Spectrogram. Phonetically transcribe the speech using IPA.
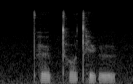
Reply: pʰœːptʰɔtʰeɽɵ

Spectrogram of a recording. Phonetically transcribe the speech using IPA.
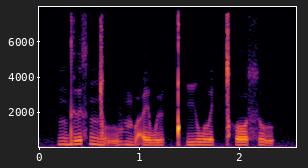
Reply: ndɨs ŋ͡ǀṵvmba̰e̯ wʉǃʰiwue̯ ǀʰosu

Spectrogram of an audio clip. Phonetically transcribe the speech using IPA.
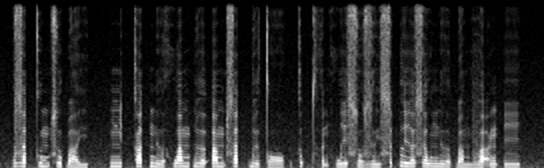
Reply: za˦˥t̚t̪u˨˦msu˧ɓa̤˨˩j | ɲə˦˥t̚ka˦˥t̚nɨ̤˨˩ə̯ hwa˧mɓɨ˨˦ə̯ʔa˧msa˦˥t̚ ɓɨ˧t̪ɔ̤˨˩ | kə˦˥p̚t̪ʰə̰˧˨nhwi˨˦ so̤˨˩zɨ̤˨˩jsə˦˥t̚ li˨˦ə̯sə˧wnɨ̤˨˩ə̯ɓa̤˨˩m va̰ː˧˥ŋ ʔi˧

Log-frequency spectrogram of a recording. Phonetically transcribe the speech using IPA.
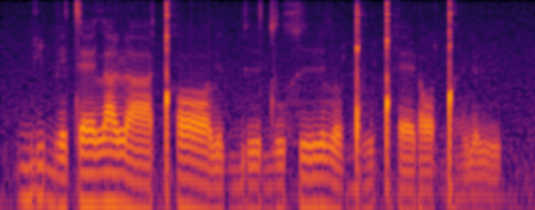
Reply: bi˦be˨tɛ˦ la˦ɭaː˨ ǃʰɔː˦˨lɨ˨ɡ͡bɨː˨ du˨ xɨː˦lo˨ ɡ͡ǃu˦ǃʰɛ˨ɽɔ˨ ɡ͡ǃɐ˨ɳɨ˨

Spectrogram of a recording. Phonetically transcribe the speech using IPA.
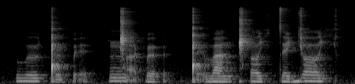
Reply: βɵːǃə̰k͡pɛ̰ | ŋ͡ǁa̰k͡pœʔ | ǃɛ̰βanǁʰʌːç tɛɟʌːç

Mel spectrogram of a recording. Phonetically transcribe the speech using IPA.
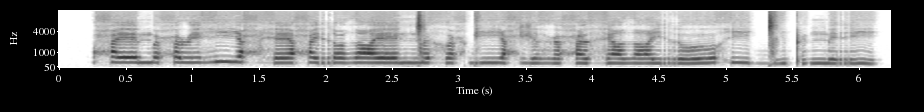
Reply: ħɛːmoħɹeɦiːħ hɛːħeroðˤɛː ŋ͡ǀəhoħɡiːħ ʒəɦə˞ħə hɛ ðˤiːroː hiːɡ͡ǀi pʼʉŋ͡meri

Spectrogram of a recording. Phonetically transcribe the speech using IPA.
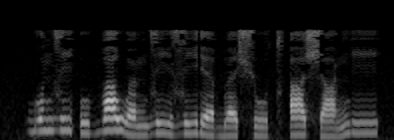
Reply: ɡo˦nzi˦ ʔu˨ ba˦ wœ˨ŋzi˦˨zi˦ ɾʲɛ˨bɛ˨ ʃu˨t͡sʼa˦ʃa˨ ŋi˦

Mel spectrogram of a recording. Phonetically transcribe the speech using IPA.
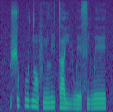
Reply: ʃu˦k͡pu˦ dɔ̃˦˨fĩ˧ li˦ta˦ji˧we˧ si˧we˦

